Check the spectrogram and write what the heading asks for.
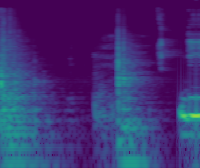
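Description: A sudden dull thump that fades within half a second, then a second short knock about a second later; a woman's voice starts near the end.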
